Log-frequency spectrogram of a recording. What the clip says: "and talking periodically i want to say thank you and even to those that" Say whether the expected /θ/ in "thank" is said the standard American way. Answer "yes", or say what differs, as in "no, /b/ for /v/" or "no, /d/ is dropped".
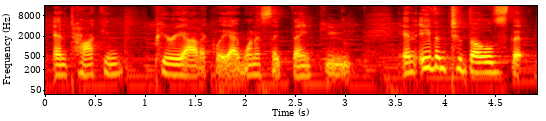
yes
